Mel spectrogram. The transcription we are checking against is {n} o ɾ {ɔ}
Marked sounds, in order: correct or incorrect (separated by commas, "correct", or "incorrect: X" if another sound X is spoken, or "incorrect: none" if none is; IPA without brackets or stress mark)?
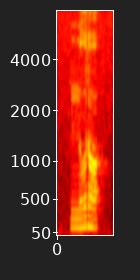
correct, correct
